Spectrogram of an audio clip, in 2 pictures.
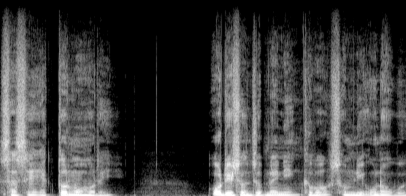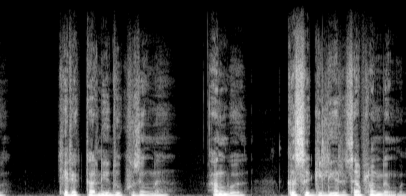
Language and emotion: Bodo, sad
